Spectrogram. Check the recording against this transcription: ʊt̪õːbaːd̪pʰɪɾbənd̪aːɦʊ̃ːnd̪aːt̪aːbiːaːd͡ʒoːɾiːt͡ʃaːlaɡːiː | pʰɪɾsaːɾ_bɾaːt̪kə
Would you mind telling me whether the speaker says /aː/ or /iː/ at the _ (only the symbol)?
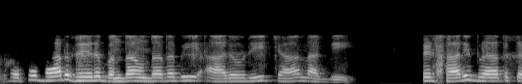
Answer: iː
